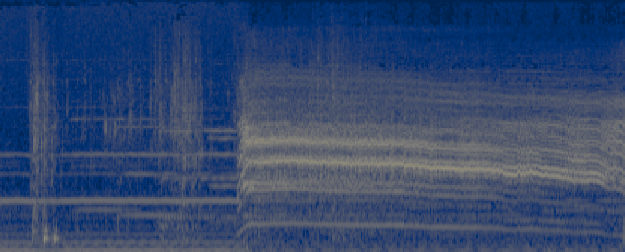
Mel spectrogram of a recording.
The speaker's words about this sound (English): Whew, that's quite a scream from ….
